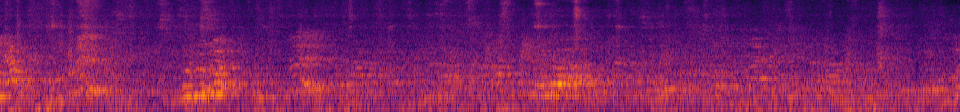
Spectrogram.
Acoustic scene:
crowded indoor space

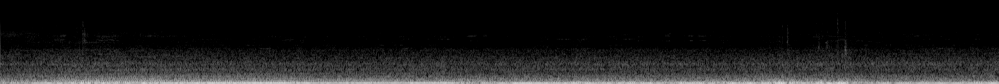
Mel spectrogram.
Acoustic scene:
car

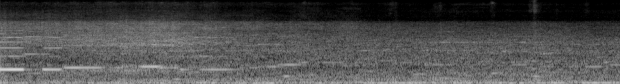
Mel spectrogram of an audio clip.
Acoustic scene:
residential area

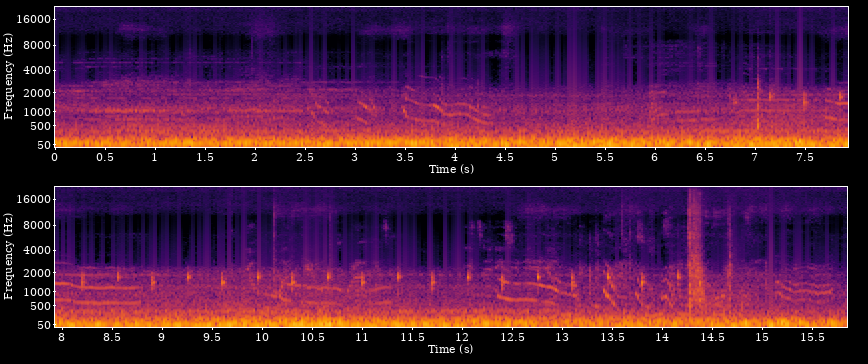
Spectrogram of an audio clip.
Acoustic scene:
car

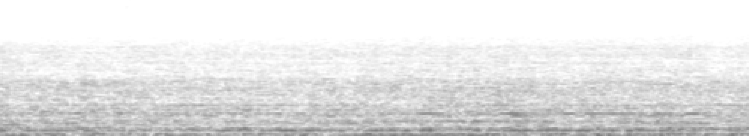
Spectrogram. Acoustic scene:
elevator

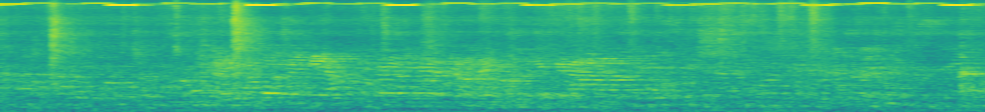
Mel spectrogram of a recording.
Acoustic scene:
cafe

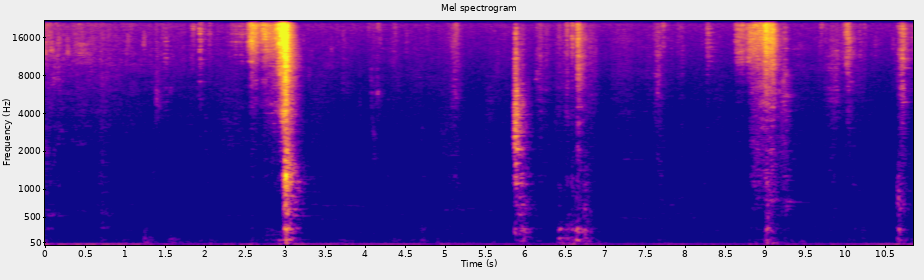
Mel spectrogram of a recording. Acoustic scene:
kitchen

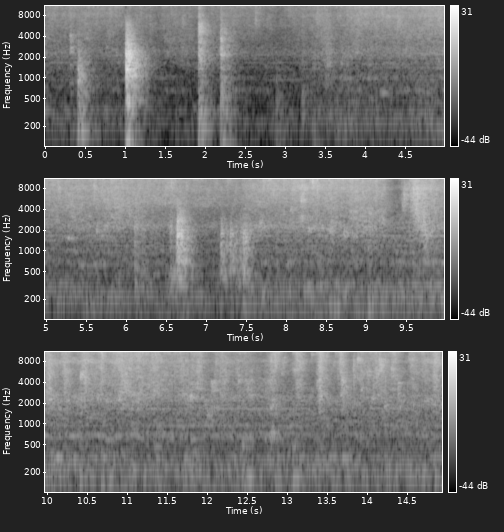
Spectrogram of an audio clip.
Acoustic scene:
restroom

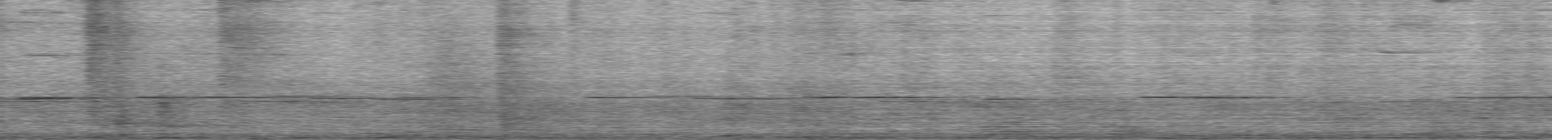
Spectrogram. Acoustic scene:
subway station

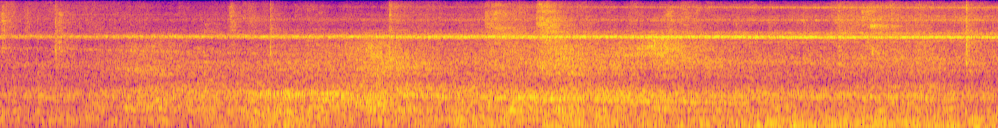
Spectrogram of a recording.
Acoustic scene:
subway station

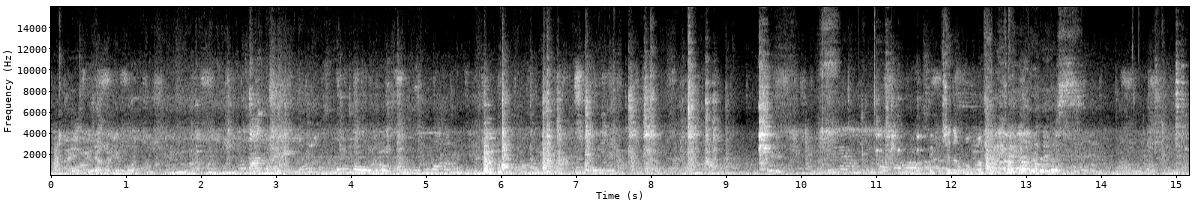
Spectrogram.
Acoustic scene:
restaurant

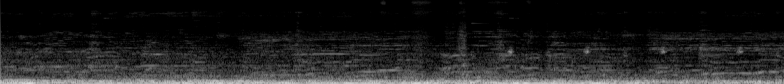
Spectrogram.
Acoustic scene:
car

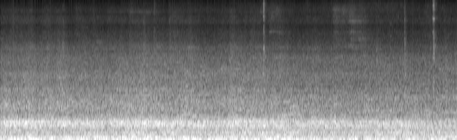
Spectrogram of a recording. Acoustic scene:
subway train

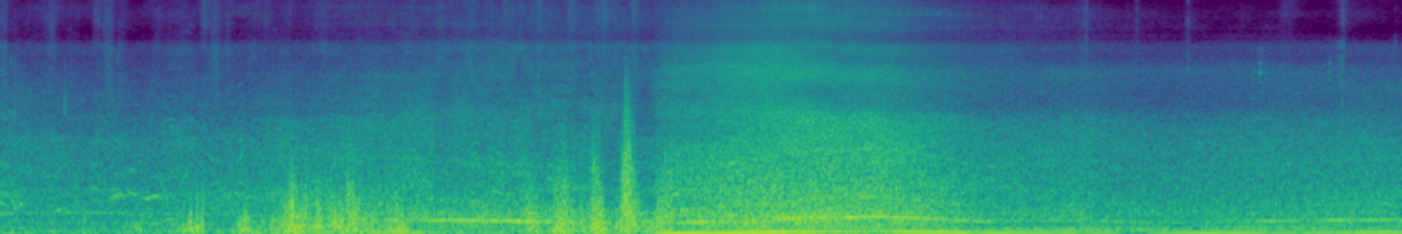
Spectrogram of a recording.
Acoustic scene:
street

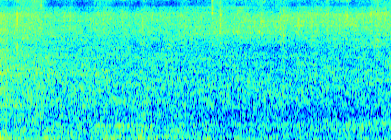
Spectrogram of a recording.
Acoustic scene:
residential area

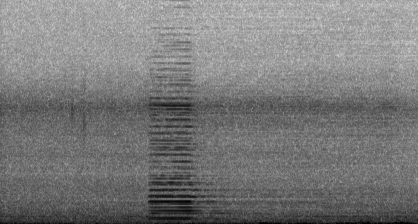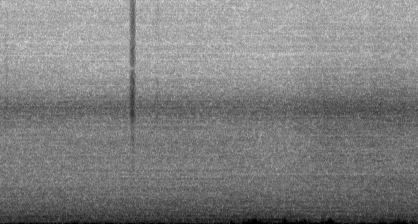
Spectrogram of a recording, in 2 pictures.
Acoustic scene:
street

